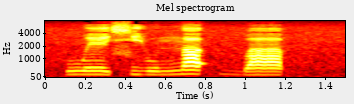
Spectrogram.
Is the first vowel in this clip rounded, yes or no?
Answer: no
